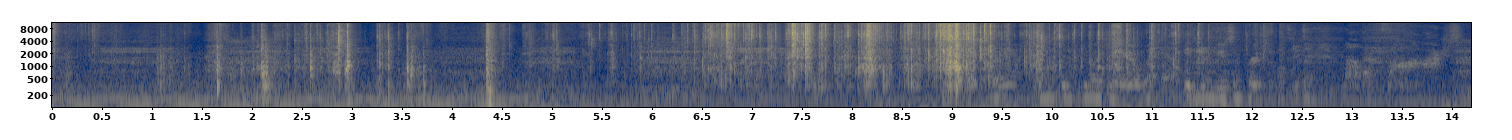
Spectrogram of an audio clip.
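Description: Cardboard trading-card box being opened, then a foil card pack torn and crinkled open by hand. The crinkling comes in sharp bursts and is loudest from about seven to nine and a half seconds in.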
